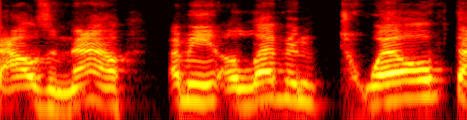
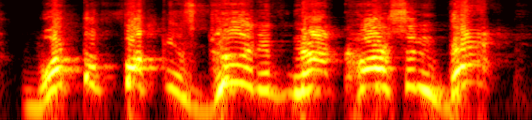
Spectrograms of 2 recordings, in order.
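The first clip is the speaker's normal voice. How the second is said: outright screaming, high and swooping; 9 semitones higher, 7 dB louder than usual. Ranting to podcast listeners, screaming. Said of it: "I'm sorry for screaming".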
